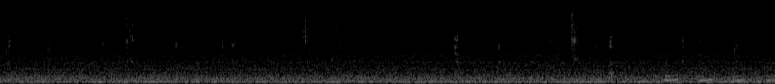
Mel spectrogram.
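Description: A person chewing a mouthful of boiled meat with the mouth closed, with scattered faint wet clicks from the mouth.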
